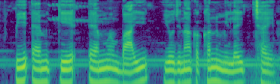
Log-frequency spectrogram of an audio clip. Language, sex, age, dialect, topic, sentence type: Maithili, male, 51-55, Southern/Standard, agriculture, question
